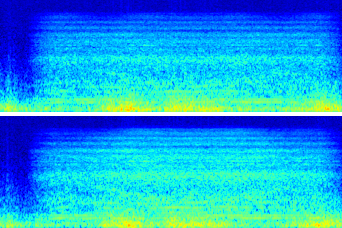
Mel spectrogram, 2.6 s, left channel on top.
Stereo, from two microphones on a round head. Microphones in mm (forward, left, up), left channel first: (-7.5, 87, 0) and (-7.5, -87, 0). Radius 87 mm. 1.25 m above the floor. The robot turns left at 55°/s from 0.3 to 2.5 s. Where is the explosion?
No explosion in this recording.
